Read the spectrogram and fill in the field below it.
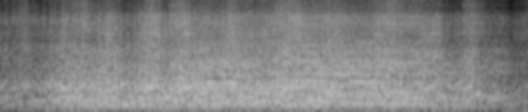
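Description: Racing motorcycle engines roar loudly and continuously, many pistons blending into a dense, ear-splitting mechanical cacophony that swells and holds at full volume throughout.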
